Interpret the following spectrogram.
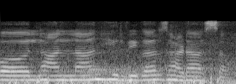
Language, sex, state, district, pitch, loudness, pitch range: Konkani, female, Goa, North and South Goa, 205 Hz, -13 LUFS, 205-215 Hz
